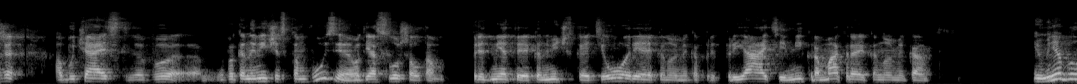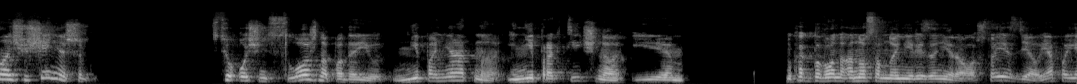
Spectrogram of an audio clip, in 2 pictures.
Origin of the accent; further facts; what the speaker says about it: Ovruch, Zhytomyr Oblast, Ukraine; вот мой родной город Овруч, он на границе с Беларусью находится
